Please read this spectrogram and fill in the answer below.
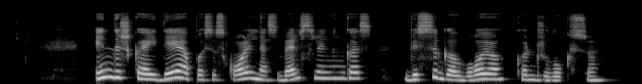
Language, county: Lithuanian, Vilnius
